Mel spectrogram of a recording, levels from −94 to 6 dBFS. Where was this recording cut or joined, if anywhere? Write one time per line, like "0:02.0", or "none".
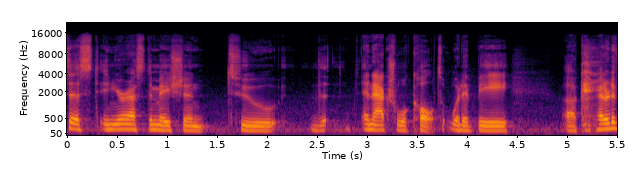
none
